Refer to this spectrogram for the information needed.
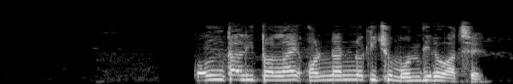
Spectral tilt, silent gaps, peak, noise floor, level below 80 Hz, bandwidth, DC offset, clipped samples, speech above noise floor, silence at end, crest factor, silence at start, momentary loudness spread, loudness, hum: -5.5 dB/octave; none; -2 dBFS; -72 dBFS; -54 dBFS; 7.6 kHz; under 0.1%; under 0.1%; 61 dB; 0.3 s; 12 dB; 1.95 s; 4 LU; -12 LUFS; none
